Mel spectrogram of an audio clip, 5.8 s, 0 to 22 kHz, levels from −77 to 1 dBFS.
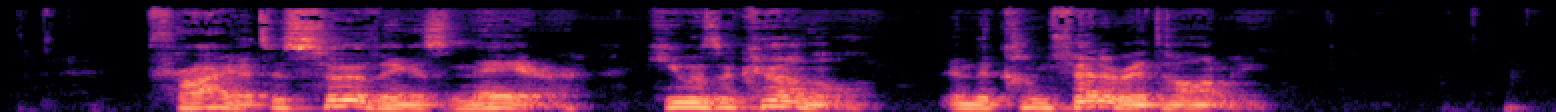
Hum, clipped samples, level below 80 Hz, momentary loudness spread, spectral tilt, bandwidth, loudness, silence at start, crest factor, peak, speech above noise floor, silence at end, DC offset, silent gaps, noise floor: none; under 0.1%; -54 dBFS; 16 LU; -5 dB/octave; 17 kHz; -19 LUFS; 0.55 s; 18 dB; -2 dBFS; 47 dB; 0.15 s; under 0.1%; none; -65 dBFS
